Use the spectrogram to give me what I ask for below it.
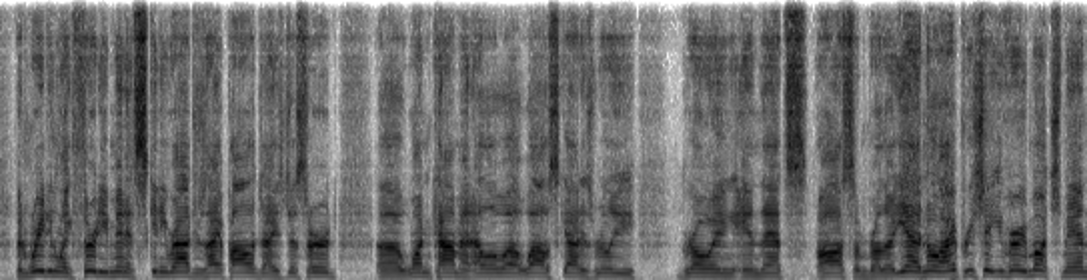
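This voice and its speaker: A loud, high-pitched man's voice at a fairly quick pace. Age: 40s. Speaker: live streamer reading chat. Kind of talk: casual live stream chat. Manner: animated.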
